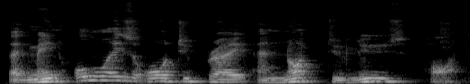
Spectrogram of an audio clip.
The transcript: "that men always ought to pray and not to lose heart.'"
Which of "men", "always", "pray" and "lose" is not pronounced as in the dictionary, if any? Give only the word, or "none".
none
